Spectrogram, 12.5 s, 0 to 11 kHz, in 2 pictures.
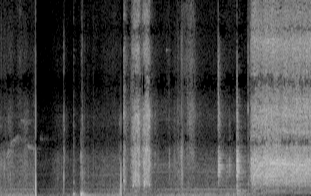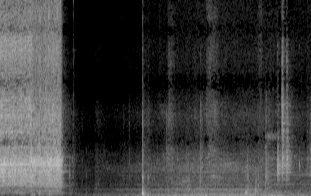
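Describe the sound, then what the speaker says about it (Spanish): Power drill with a Torx bit driving M6 Torx T30 screws into a cabinet frame, a loud sustained whirring burst of a few seconds amid clicks, taps and handling noises, close and without talk. "Para el apriete de los tornillos auxiliares del frame es necesario utilizar el taladro con la punta Torx."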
